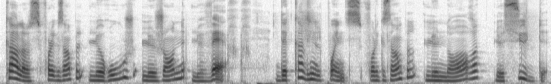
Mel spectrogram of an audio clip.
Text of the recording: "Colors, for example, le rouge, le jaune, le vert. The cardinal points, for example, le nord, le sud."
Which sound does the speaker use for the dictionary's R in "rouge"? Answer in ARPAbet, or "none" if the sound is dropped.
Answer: R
